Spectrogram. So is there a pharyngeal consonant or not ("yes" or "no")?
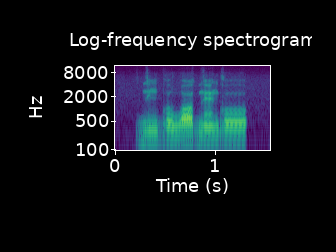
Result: no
